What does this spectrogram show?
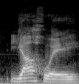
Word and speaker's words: Yahweh: and if you use yahweh yod haid va hey which is the hebrew for yahweh yahweh it's actually these breathing marks sounds they're not really pronunciated letters or other hebrew letters in the alphabet so when they would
